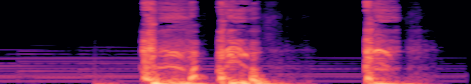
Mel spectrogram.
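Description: A man coughing in a long fit: a faint lead-in sound, then three harsh, loud coughs, the first two close together and the third after a short pause.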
